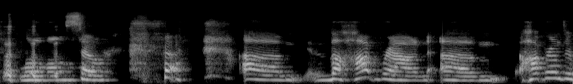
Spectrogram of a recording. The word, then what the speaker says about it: Louisville: Oh man, growing up in Louisville, as we say it, you have to really not articulate to say it correctly. Half choke on it a little bit, Louisville.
